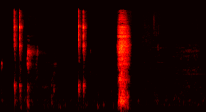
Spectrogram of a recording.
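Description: Small mouth clicks from a woman pausing between sentences: a few quick ones, two more about a second and a half in, then one short breath about two and a half seconds in. There is dead silence in between.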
